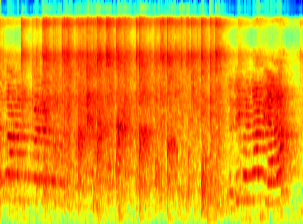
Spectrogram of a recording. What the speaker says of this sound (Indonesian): Ya, boleh tepuk tangan kepada teman-teman.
